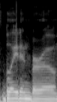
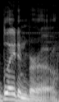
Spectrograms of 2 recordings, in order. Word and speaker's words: Bladenboro: going to say it okay just kidding it's Bladenboro my bad I'll say it right the Beast of Bladenboro at least that's what the pronunciation website said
